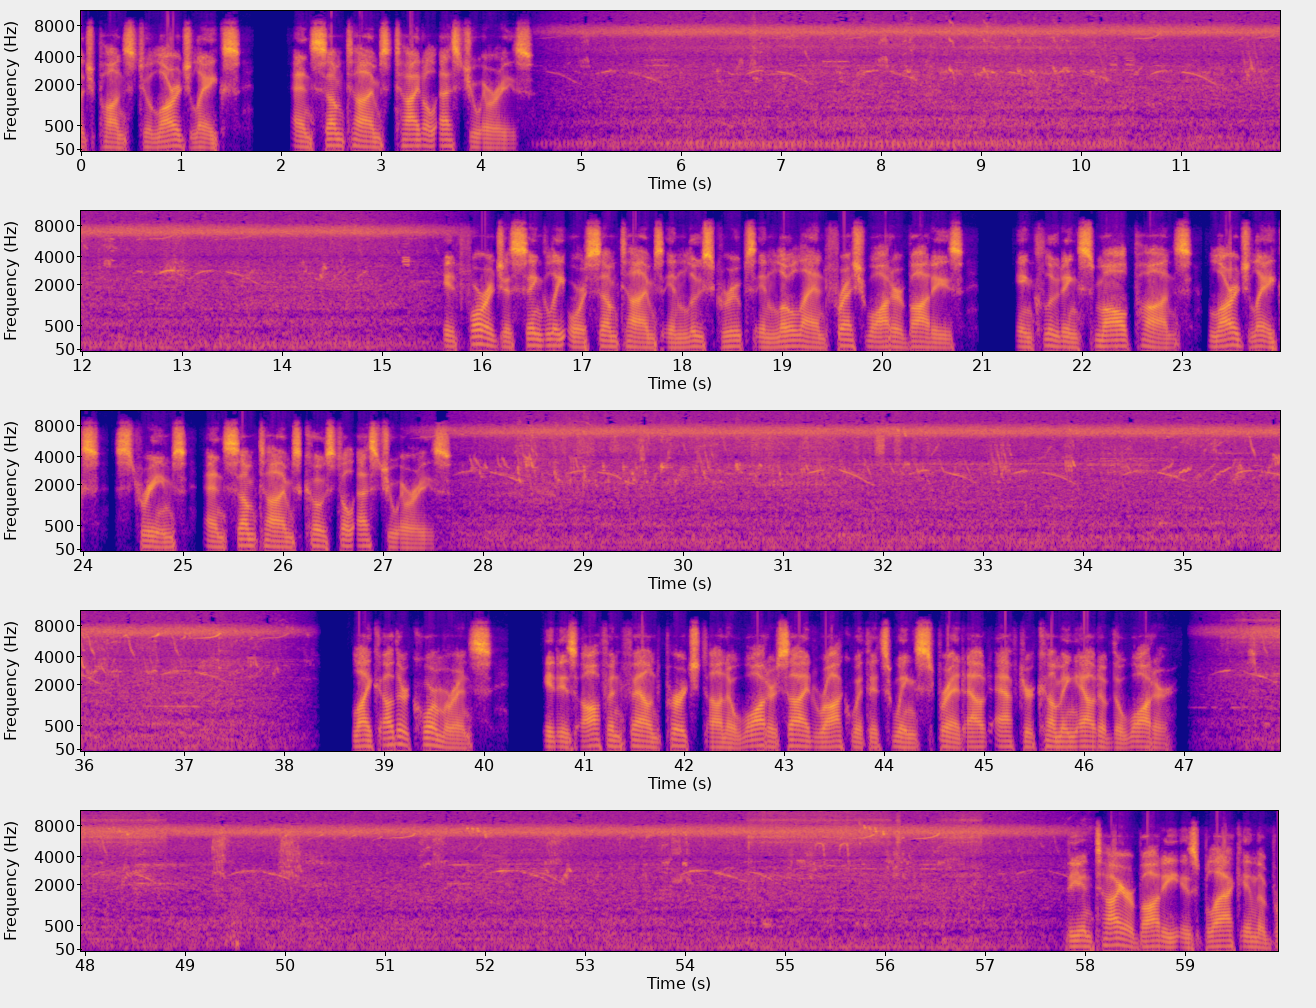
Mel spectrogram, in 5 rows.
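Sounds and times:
background hiss: 0:04.6 - 0:15.6, 0:27.7 - 0:38.1, 0:47.2 - 0:57.8
small birds chirping: 0:04.6 - 0:15.6, 0:27.7 - 0:38.4, 0:47.2 - 0:58.0.

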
